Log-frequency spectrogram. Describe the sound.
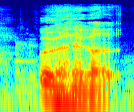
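A man lets out a single drawn-out yawn, about a second long, voiced and sliding downward in pitch, close and fairly loud with nothing else around it.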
